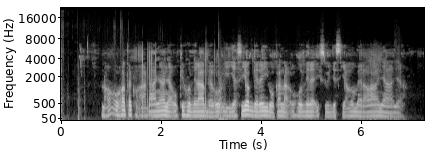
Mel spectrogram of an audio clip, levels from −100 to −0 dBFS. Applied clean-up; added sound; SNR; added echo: neural mask model RNNoise.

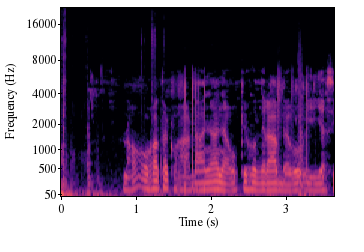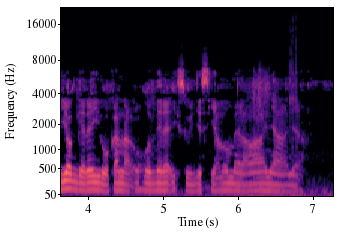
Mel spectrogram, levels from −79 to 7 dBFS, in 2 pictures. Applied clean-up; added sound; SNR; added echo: none; Wood; 14 dB; none.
